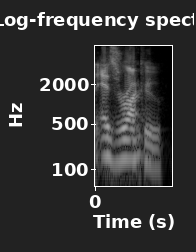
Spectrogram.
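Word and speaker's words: Ezeiruaku: Uh so I am gonna take Can you just pronounce it for me? Ed Russia isu Donovan Ezrau.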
